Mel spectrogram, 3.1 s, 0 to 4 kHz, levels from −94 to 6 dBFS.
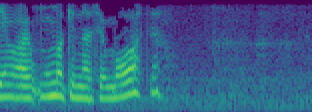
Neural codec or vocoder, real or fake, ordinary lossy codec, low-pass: vocoder, 44.1 kHz, 128 mel bands every 256 samples, BigVGAN v2; fake; none; 3.6 kHz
